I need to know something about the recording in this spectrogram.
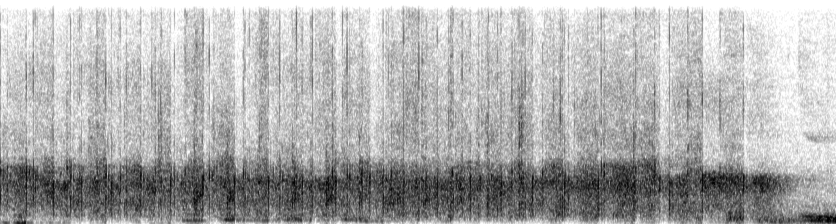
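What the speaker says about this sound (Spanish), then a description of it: "Un aplauso." A room full of people applauds steadily and loudly at a book presentation, with dense clapping that fades slightly at the end.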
